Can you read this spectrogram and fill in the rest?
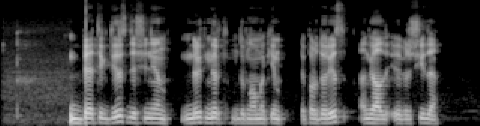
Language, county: Lithuanian, Vilnius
